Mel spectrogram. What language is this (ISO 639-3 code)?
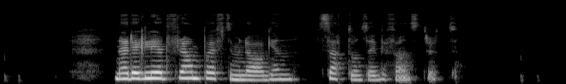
swe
